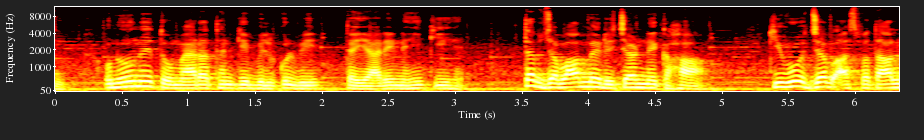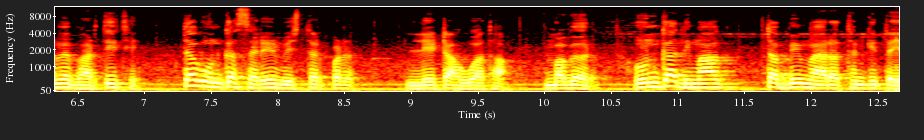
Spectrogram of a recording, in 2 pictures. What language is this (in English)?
Hindi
